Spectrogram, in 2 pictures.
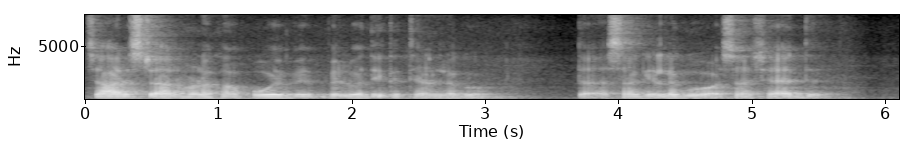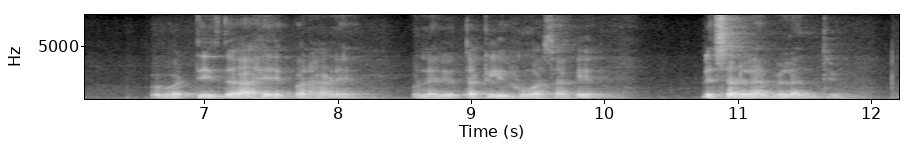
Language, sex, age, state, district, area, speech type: Sindhi, male, 60+, Maharashtra, Thane, urban, spontaneous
